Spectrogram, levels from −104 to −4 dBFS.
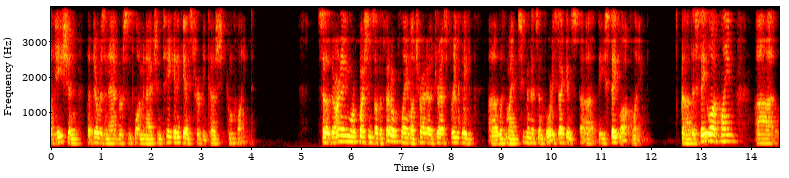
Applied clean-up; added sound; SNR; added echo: neural mask model DeepFilterNet 3.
